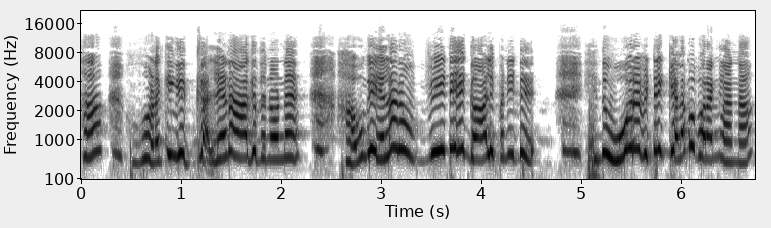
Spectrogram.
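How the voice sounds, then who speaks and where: A woman's voice: very high voice, a little fast, background noise. A woman voicing a worried younger sister in a cartoon story, earnest and pleading.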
